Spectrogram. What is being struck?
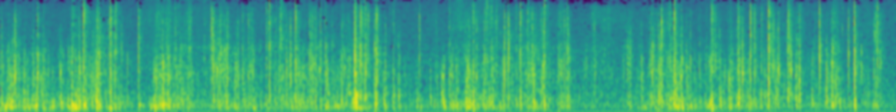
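Thin plastic bag.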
